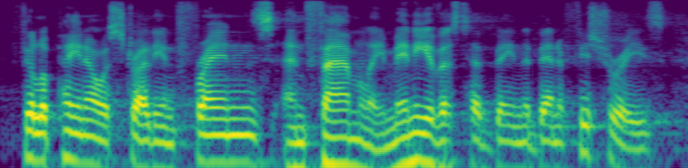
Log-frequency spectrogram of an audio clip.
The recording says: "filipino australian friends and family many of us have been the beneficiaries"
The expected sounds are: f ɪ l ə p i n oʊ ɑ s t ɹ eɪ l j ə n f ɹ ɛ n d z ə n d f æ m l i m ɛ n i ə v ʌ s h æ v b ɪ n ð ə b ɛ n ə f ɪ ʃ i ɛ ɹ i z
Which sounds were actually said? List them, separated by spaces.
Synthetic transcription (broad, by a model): f ɪ l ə p i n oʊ ɑ s t ɹ eɪ l j ə n f ɹ ɛ n d z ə n f æ m l i m ɛ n i ə v ʌ s h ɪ v b ɪ n ð ə b ɛ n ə f ɪ ʃ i ɹ i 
